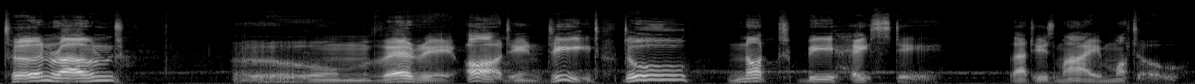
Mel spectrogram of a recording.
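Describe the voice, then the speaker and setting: An actor in a radio drama playing an ancient, ponderous Ent, a tree herder who speaks deliberately, humming and musing. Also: male voice, lowish voice, sing-song, pushed and bright, exaggerated voice. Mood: wary, curious.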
